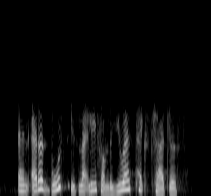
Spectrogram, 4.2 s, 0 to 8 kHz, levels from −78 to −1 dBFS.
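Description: Throughout, the speech has been squeezed through the AMR narrowband mobile codec at a low bit rate, which sounds like roughly 8 kbps. Nothing outside about 200 Hz to 3.4 kHz survives, and the sparse pulse-driven vocal model leaves the voice plainly buzzy and synthetic.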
